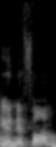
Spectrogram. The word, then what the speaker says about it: uniform: uniform an honorable person the word uniform begins with a vowel but the article a is used with it this is because U does not make a vowel sound here instead it makes u sound some words begin with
